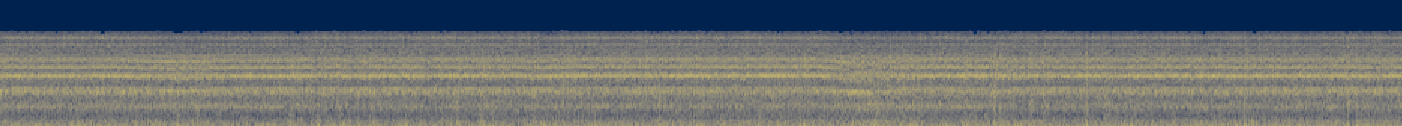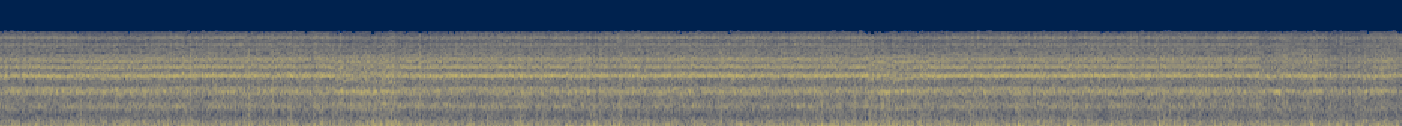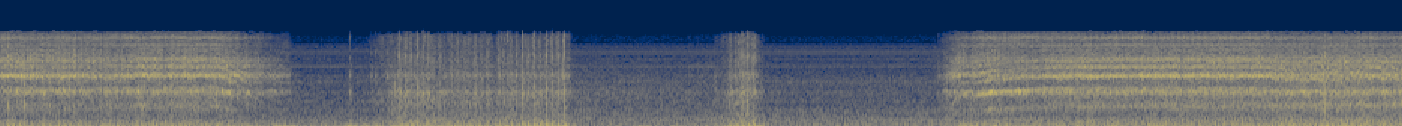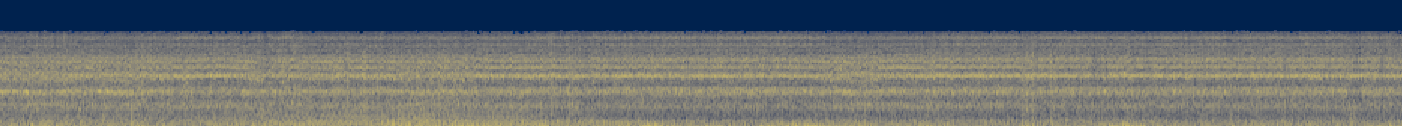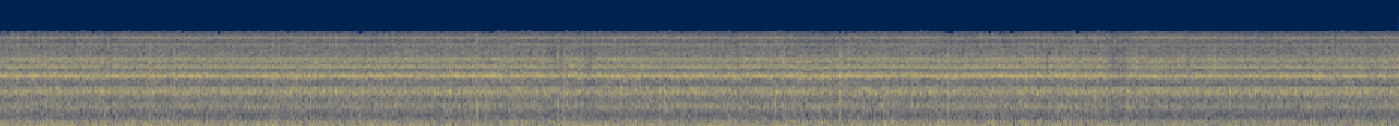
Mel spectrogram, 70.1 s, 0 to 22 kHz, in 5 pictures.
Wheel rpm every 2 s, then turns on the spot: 160, 160, 160, 160, 160, 160, 160, 160, 170, 160, 160, 160, 160, 160, 170, 50, 30, 10, 20, 150, 160, 160, 160, 160, 160, 160, 160, 160, 160, 160, 170, 160, 160, 160, 160.
32-36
